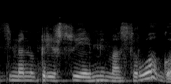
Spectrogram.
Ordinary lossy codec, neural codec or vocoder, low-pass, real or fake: Opus, 24 kbps; none; 7.2 kHz; real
